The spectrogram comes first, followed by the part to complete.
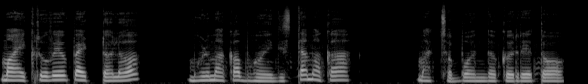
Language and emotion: Goan Konkani, fearful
